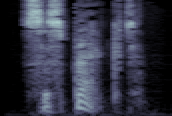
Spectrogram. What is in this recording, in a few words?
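"suspect", British English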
